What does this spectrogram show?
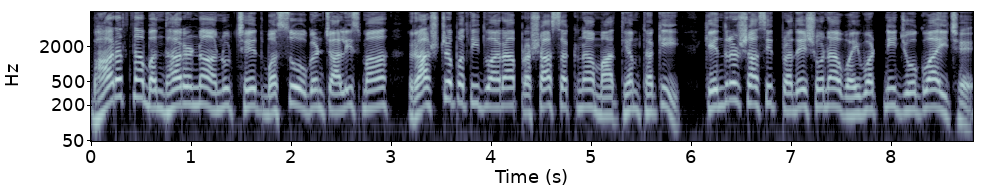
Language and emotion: Gujarati, neutral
